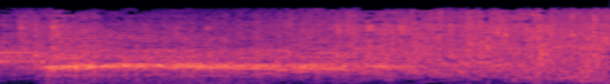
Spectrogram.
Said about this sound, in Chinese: 那同意他是不男不女的，呐喊声有多少呢？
